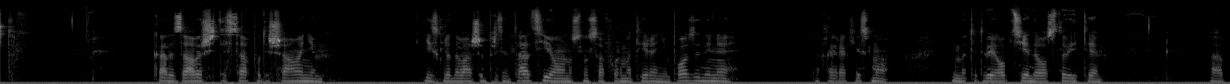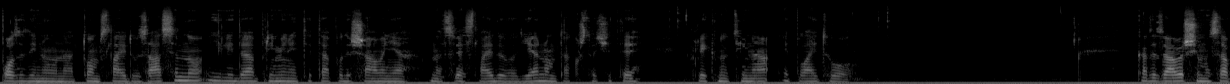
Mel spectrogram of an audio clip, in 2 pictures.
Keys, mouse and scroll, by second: 19.0 click.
